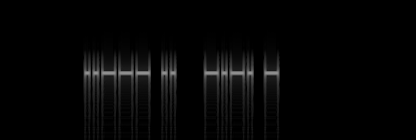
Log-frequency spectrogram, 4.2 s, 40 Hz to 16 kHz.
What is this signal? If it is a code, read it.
Morse code, heard as a keyed tone, about 28 wpm, 700 Hz. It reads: 2I CT
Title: Winter Field Day Exchanges 28wpm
